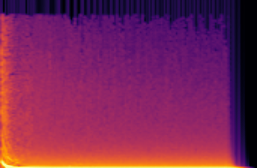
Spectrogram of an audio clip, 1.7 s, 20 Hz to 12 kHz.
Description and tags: A more-or-less typical gabber kick with a very long decay time; also might be suitable for speedcore and similar genres. Made in FL Studio 11 using Drumaxx and some EQ.
bass-drum, distortion, drum, drum-sample, edm, electronic-dance-music, gabber, hardcore, kick, kick-drum, noisy, single-hit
